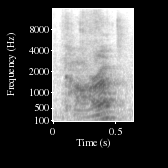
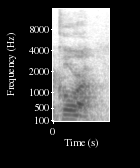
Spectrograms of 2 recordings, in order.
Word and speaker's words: Kara: You could have sworn you saw, Kara. Sorry, Cora. Kara. You said it right the first time.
